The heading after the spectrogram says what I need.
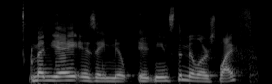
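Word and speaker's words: meunière: It is a French word, which means that I am pronouncing all the letters way too much and not enough simultaneously somehow. Meuniere it means the miller's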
